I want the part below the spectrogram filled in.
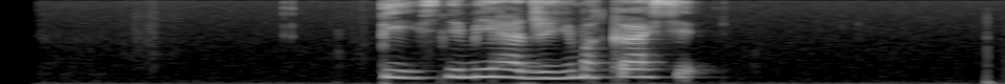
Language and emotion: Russian, positive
